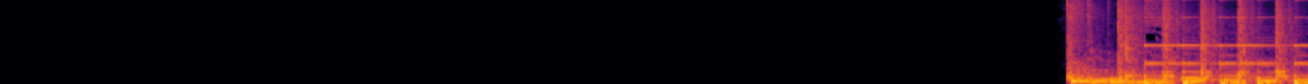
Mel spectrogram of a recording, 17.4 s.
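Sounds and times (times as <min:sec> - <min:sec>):
Christmas song: 0:14.2 - 0:17.4.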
